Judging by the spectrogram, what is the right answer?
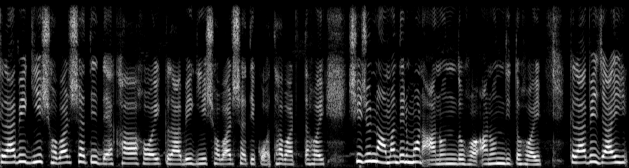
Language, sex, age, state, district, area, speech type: Bengali, female, 18-30, West Bengal, Paschim Medinipur, rural, spontaneous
